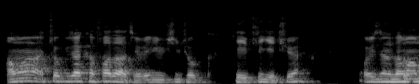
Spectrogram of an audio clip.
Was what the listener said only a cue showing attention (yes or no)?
yes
